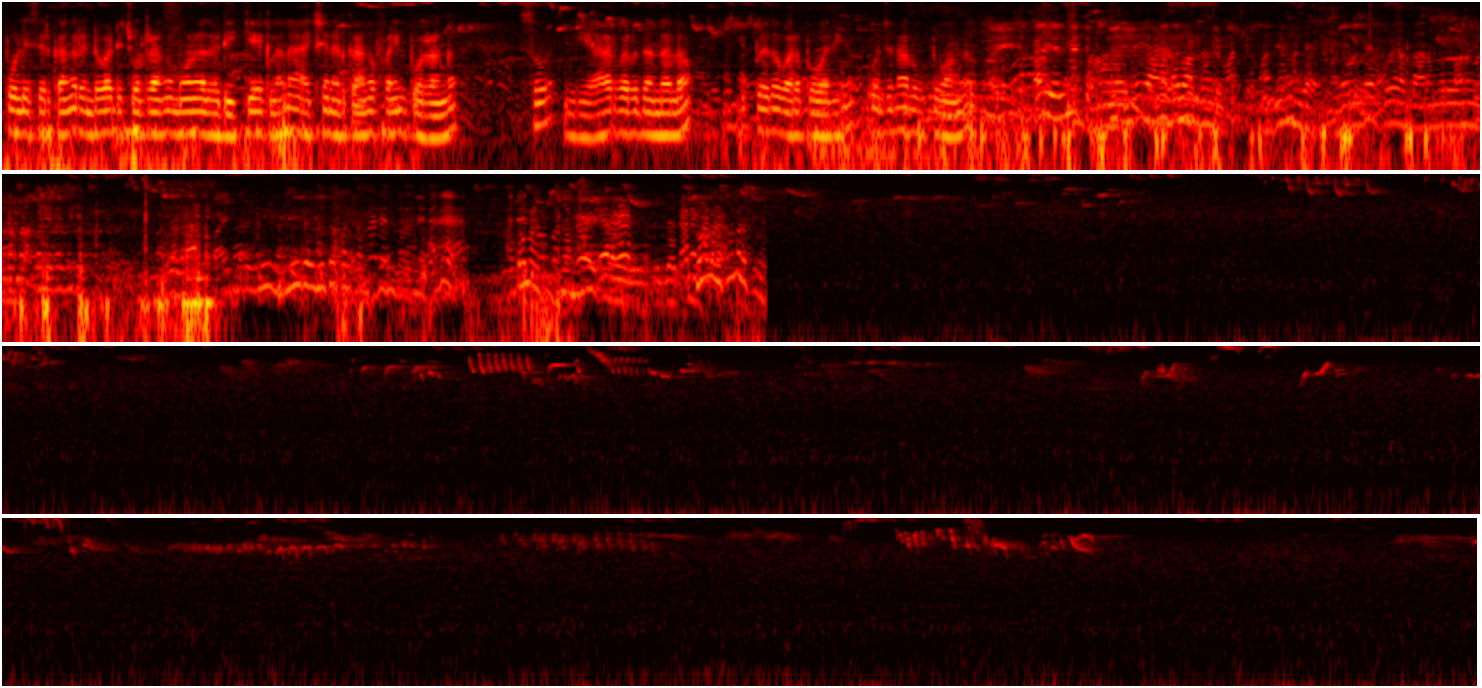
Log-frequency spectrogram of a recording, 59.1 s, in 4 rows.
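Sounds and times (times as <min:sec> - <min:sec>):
faint outdoor hiss: 0:00.0 - 0:59.0
small birds chirping: 0:00.0 - 0:59.0.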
